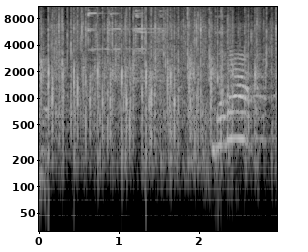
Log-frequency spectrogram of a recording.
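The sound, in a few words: audience applause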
